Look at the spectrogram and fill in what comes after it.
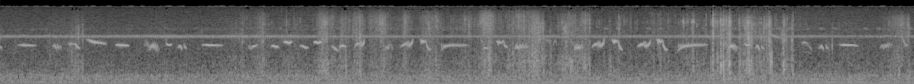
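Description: Natural outdoor ambience: a bird gives a continuous run of short, quick chirping notes, several a second, over a steady high-pitched tone, with a few soft brief rustles.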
